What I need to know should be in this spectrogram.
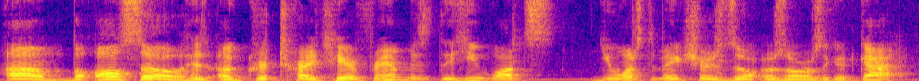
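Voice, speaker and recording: Male podcast co-host, bright, slightly high voice, animated, filler-heavy casual chat. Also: quick pace. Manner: animated, laughs often, many fillers. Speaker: podcast co-host, tour guide.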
